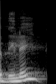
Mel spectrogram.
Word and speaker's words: দাল: দাল হরফটিও বারিক হরফ। উচ্চারণ করার সময় অবশ্যই 3 আলিফ টেনে পড়তে হবে। দালের মাখরাজ হলো জিহ্বার আগা সামনের উপরের 2 দাঁতের আগার সঙ্গে লাগিয়ে উচ্চারিত হয়।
